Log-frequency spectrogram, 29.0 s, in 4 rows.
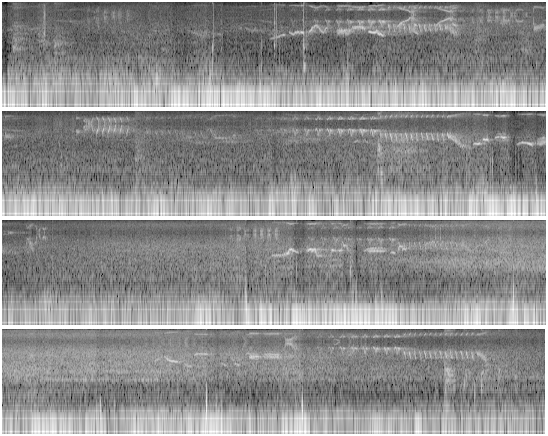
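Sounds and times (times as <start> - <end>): songbirds chirping and trilling: 0.0 - 29.0
loud low rumble: 18.5 - 29.0.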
